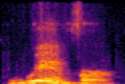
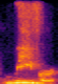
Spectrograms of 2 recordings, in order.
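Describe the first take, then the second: First: The first vowel is a short sound. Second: The first vowel is a long 'ee' sound. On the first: The speaker calls it right. "the so- sound in river is very short" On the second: The speaker calls it wrong. "it's not river"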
